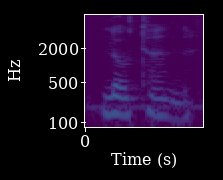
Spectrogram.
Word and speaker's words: l'automne: And note that you don't pronounce the M. L'automne.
